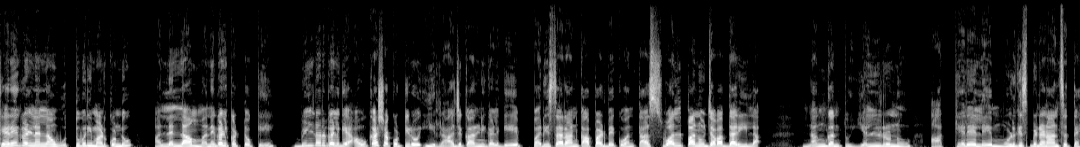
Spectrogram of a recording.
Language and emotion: Kannada, angry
